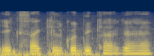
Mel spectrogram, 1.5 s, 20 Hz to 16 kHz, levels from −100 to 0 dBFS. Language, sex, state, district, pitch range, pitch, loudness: Hindi, male, Karnataka, Bangalore, 145-150 Hz, 150 Hz, -17 LUFS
